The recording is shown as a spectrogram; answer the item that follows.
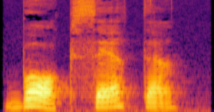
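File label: "baksäte", Swedish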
